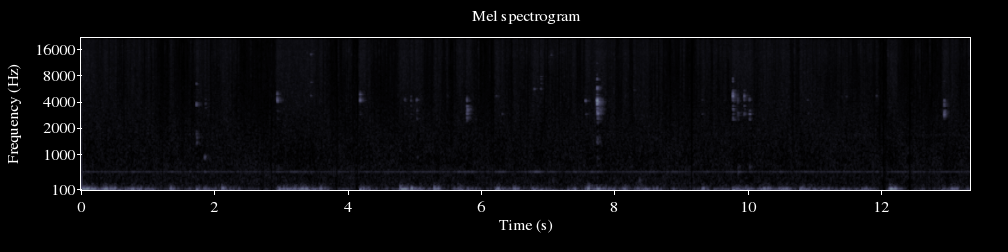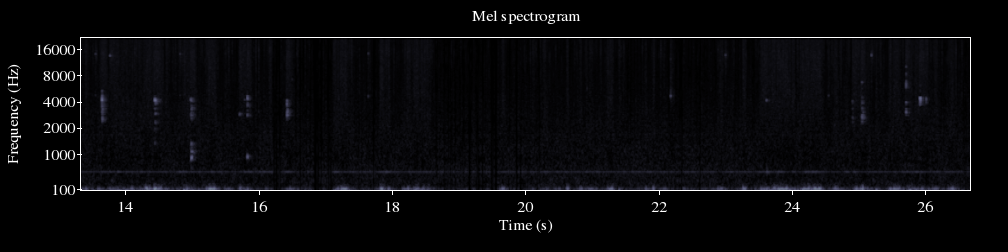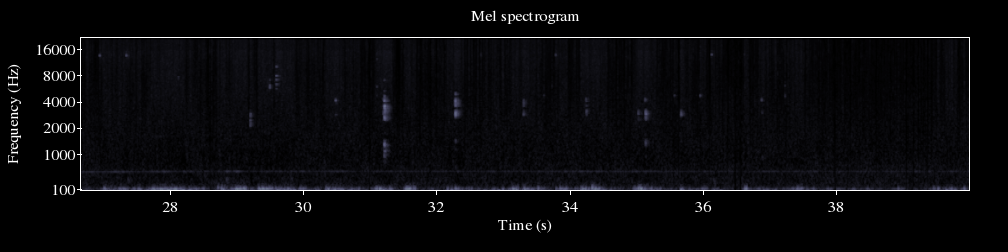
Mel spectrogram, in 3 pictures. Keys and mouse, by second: 1.1 middle click, 1.7 s, 2.9-4.5 drag, 3.0 g, 3.6-4.9 middle drag, 3.6 right click, 4.2 g, 4.8-8.1 drag, 4.8 right click, 4.8 r, 5.7 r, 6.2 g, 6.8-8.1 right drag, 7.3 middle click, 7.6 shift+d, 9.1 click, 9.2 g, 9.5 click, 9.8 r, 10.8 r, 11.6 g, 12.4-13.7 drag, 12.9 g, 14.3 shift+d, 14.8-18.0 drag, 14.9 r, 15.7 s, 17.1 g, 18.3 g, 20.1-21.9 drag, 23.4-24.6 middle drag, 23.6 r, 24.6-26.8 drag, 25.0 a, 25.8 KP_0, 26.8-28.4 middle drag, 29.6-32.2 right drag, 30.4 shift+d, 31.2-37.8 drag, 31.2-32.2 middle drag, 31.2 r, 32.3-35.7 typing, 32.8 middle click, 32.8 right click, 36.9 r, 37.3 g, 39.8-40.0 drag.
